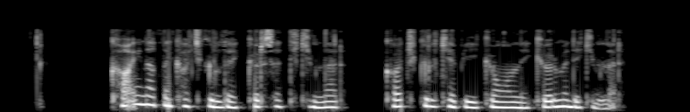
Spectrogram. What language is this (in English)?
Uyghur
